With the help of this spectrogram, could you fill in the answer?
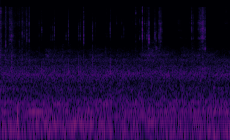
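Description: Fingertips and nails tap and scratch the rough surface of a large, solid natural rock outcrop outdoors, patched with moss and lichen. A steady low, rumbling scrape runs throughout, broken by brief, bright scratchy clicks from the nails.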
